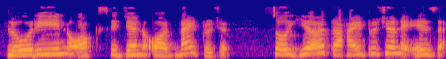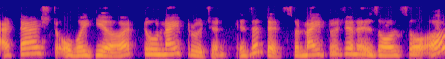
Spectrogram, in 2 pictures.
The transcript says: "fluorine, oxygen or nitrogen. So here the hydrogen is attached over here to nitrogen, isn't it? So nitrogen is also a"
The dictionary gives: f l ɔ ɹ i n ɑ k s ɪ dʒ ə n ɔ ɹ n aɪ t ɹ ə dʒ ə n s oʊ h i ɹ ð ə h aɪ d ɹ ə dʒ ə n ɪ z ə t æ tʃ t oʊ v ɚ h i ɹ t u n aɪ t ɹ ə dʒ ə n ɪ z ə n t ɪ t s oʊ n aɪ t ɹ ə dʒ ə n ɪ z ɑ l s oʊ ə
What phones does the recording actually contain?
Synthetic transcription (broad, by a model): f l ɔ ɹ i n ɑ k s ɪ dʒ ə n ɔ ɹ n aɪ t ɹ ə dʒ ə n s oʊ h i ɹ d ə h aɪ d ɹ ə dʒ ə n ɪ z ə t æ tʃ t oʊ v ɚ h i ɹ t u n aɪ t ɹ ə dʒ ə n ɪ z ə n t ɪ t s oʊ n aɪ t ɹ ə dʒ ə n ɪ z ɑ l s oʊ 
